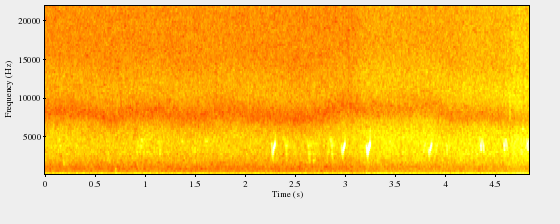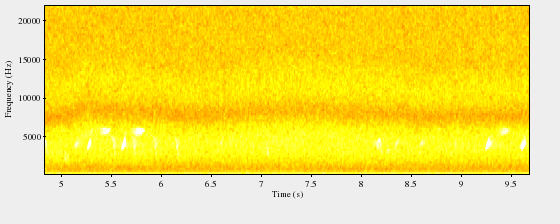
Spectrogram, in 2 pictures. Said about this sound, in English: Flight call of a songster. Stop. Flight call of a songster again.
